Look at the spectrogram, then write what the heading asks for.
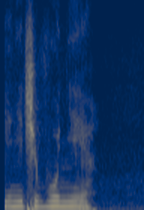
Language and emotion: Russian, neutral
